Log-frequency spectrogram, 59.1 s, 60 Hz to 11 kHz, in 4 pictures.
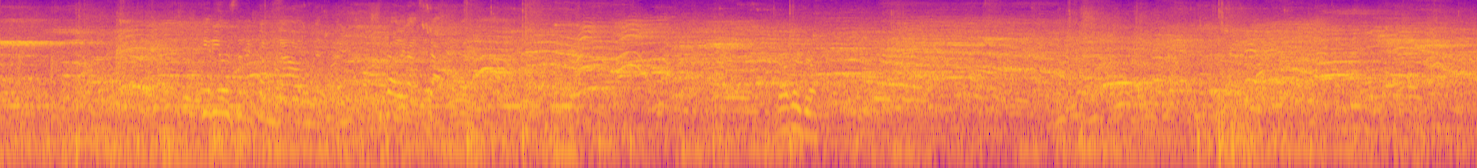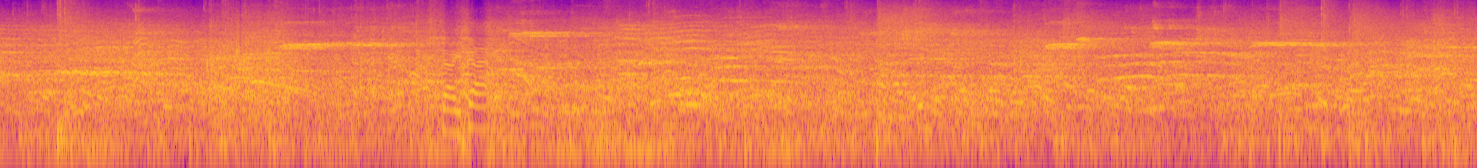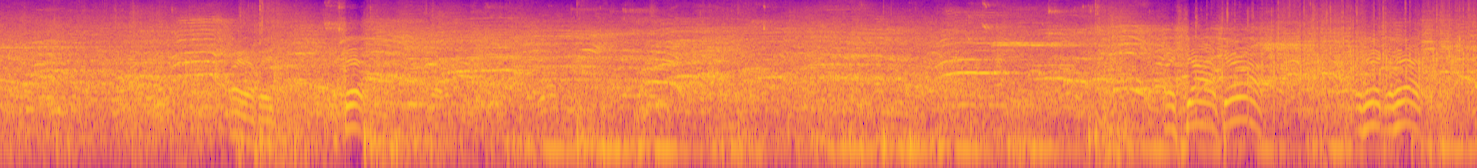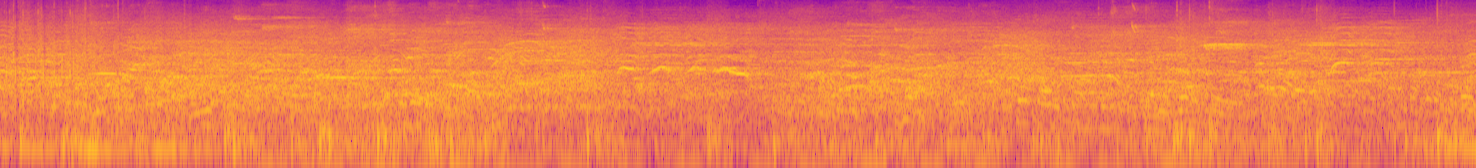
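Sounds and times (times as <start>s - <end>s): voices talking and calling: 0.0s - 59.0s.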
